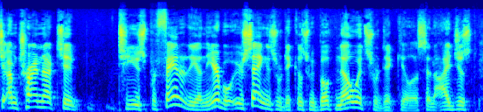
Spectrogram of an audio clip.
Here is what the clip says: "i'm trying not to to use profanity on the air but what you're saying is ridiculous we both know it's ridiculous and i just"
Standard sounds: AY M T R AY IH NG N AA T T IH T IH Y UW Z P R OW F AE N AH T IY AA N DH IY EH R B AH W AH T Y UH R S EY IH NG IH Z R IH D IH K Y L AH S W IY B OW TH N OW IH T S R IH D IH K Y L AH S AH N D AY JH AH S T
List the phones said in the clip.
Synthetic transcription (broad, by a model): AY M T R AY IH NG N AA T T IH T IH Y UW Z P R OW F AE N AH T IY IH N DH IY EH R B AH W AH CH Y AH R S EY IH NG IH Z R IH D IH K Y L AH S W IY B OW TH N OW IH T S R IH D IH K Y L AH S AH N AY JH AH S T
